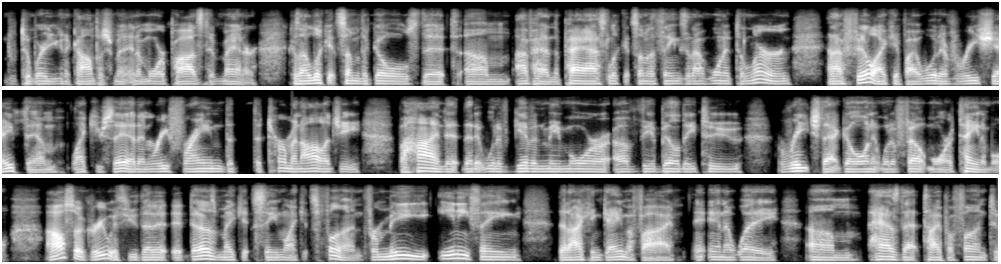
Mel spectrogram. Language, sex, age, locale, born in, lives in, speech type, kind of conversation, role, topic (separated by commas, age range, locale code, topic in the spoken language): English, male, 40-44, en-US, United States, United States, conversation, unstructured, none, What is something new you learned this month, and how has it shown up in your life?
